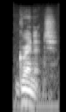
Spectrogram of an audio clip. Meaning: A place in England: A town on the south bank of the River Thames in south-east Greater London, England, through which the prime meridian passes (OS grid ref TQ3877)
- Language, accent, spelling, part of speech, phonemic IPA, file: English, US, Greenwich, proper noun, /ˈɡɹinwɪt͡ʃ/, En-us-Greenwich.ogg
